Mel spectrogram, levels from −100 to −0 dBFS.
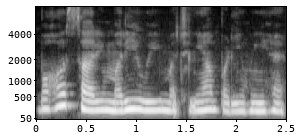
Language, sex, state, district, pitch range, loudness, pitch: Hindi, female, Madhya Pradesh, Bhopal, 175-205 Hz, -14 LUFS, 185 Hz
